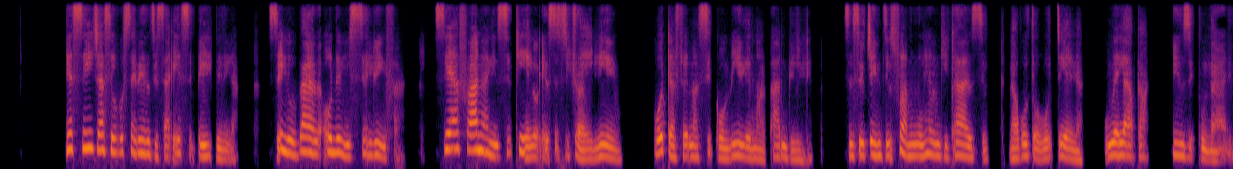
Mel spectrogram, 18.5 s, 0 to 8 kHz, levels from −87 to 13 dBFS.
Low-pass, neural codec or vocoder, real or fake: 7.2 kHz; codec, 16 kHz, 0.5 kbps, FreqCodec, larger model; fake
